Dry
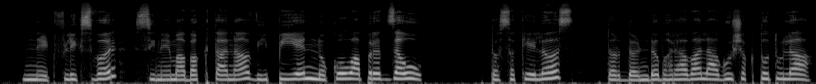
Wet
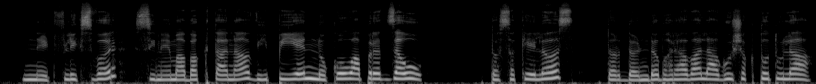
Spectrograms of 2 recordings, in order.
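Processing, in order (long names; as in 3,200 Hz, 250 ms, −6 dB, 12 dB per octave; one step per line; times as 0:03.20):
parametric band 1,400 Hz −14 dB 0.54 octaves, from 0:01.13 −3.5 dB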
